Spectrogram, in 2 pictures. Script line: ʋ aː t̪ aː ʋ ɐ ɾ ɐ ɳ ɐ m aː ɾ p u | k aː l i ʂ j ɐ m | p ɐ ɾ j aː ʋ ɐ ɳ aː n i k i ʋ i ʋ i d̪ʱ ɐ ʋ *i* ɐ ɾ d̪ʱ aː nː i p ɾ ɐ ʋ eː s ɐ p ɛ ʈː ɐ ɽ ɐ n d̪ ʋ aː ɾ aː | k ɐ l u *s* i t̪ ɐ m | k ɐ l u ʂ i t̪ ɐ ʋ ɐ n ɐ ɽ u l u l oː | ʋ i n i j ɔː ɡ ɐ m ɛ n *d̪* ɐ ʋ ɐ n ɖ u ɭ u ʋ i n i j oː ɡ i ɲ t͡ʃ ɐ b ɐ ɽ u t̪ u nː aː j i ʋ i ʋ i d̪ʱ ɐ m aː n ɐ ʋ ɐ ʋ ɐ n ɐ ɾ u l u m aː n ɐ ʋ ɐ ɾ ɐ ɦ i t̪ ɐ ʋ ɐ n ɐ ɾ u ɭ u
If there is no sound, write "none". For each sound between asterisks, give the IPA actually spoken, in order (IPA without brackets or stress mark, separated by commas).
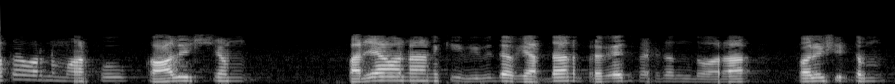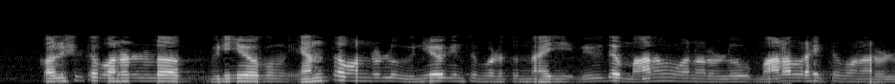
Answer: j, ʂ, t̪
